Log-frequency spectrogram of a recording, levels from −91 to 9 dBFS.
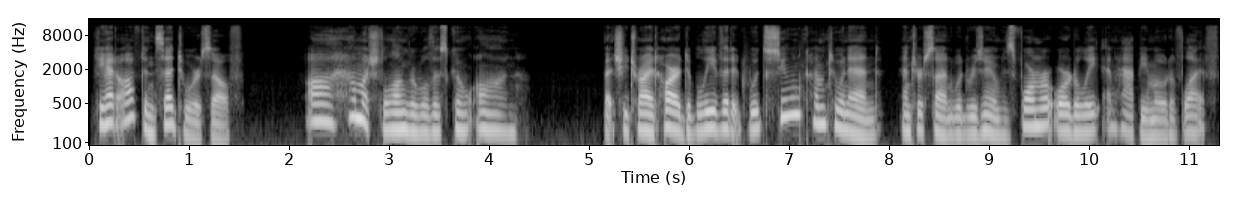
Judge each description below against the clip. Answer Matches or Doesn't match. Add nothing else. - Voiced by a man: Doesn't match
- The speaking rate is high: Matches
